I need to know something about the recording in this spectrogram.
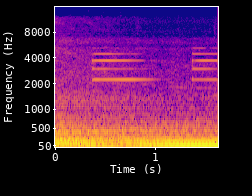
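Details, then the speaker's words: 2005-09 Ford Mustang just started after replacing the AC floor door actuator behind the dash: steady low engine hum and two chimes, with no knocking. Fixed. "and no knocking so we're all good"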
